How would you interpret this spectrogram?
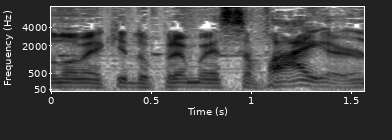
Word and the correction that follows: Elsevier: né? Então, é Elsevier, né?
